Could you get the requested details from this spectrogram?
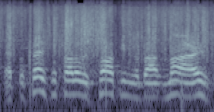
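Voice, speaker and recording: A man doing a drowsy country farmer, higher-pitched than most men, drawling slowly and rambling as he tells his story. The old radio broadcast is hissy with noise. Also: fairly even intonation, natural voice. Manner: slow rustic drawl, hesitant and rambling. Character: drowsy old rural farmer, slow and plain-spoken. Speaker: farm owner interviewed on air. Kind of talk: 1930s radio drama acting.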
